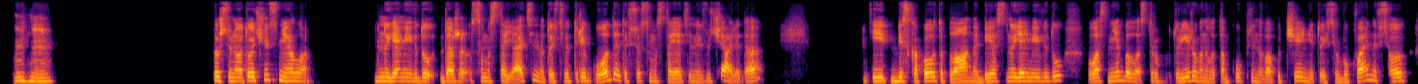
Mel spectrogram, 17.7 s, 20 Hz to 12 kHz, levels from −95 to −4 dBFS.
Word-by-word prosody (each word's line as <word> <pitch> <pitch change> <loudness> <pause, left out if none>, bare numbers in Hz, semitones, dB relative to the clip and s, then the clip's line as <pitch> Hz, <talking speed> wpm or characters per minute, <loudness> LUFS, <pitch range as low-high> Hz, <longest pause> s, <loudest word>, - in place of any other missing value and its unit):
Мгм. 155 -2 0 2.0
Слушайте, 175 -1 +4
но 155 0 +3
это 160 +2 +2
очень 170 +5 +2
смело. 165 -6 0 0.8
Но 160 0 +1
я 155 0 +6
имею 155 -1 -1
ввиду 155 +1 0
даже 145 0 +3
самостоятельно, 150 +2 -1
то - - -1
есть 145 0 -4
вы 150 - -3
3 160 +3 0
года 150 +8 +2
это 180 -7 -4
всё 145 - -5
самостоятельно 140 -3 -3
изучали, 140 +2 0
да? - - +1 1.3
И 155 0 +4
без 155 0 +2
какого-то 165 +2 +3
плана. 135 +1 +3
Без 150 +3 -1
но 160 0 -1
я 165 +1 +5
имею 155 -1 -1
ввиду 175 +5 -3 0.3
у - - -4
вас 155 +1 +2
не 165 +2 0
было 170 -4 +1
структурированного, 150 -1 -4
там, 135 - -5
купленного 150 -4 -6
обучения, 140 +1 -2
то 110 - -6
есть 125 +1 -6
вы 135 - -4
буквально 160 +8 0
всё 165 0 0
155 Hz, 150 wpm, -23 LUFS, 145-165 Hz, 2.0 s, я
